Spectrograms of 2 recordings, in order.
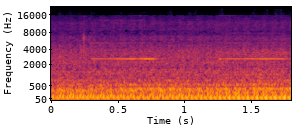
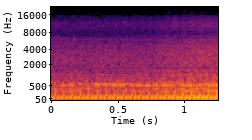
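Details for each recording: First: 2004 Hyosung GT250 Comet after carb cleaning, new fuel filter and battery: steady low putter dips briefly and recovers while warming on choke, choke almost fully off, idling about where it should. Normal warm-up idle. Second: 2004 Hyosung GT250 Comet after carb cleaning, new fuel filter and battery, idle adjustment tweaked: choke fully off, quick even idle noticeably above normal with slight hunting, to be left running to circulate out old bad gas. Idle set high.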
